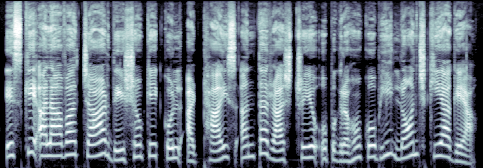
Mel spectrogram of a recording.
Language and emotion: Hindi, neutral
